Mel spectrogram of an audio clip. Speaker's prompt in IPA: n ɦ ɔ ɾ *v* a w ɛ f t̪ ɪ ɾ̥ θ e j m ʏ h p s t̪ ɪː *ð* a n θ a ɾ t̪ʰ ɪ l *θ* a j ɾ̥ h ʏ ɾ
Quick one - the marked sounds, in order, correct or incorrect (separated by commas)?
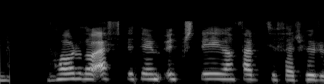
incorrect, incorrect, correct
